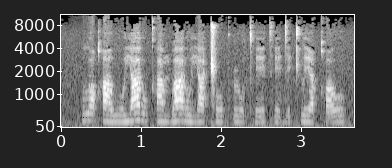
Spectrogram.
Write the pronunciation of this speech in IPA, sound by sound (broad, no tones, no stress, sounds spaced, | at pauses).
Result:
l o qʰ a w o j a ɾ o kʰ a m b a ɾ o j a ǁ o pʰ ɹ o tʰ e tʰ e d e kʰ l e qʰ o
